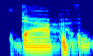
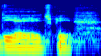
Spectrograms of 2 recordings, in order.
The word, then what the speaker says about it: DAHP: it's interesting how things are divided out, and DAP is how we pronounce it when we're going fast, but DAHP.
